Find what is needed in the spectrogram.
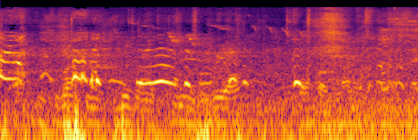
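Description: Small children's voices: short, wavering, high-pitched vocal sounds and babble, not clear words.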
